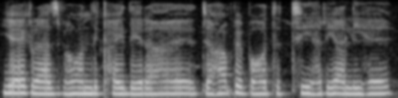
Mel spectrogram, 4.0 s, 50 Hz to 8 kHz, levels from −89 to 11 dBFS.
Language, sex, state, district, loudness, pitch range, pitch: Hindi, female, Uttar Pradesh, Lalitpur, -14 LUFS, 180-190 Hz, 185 Hz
